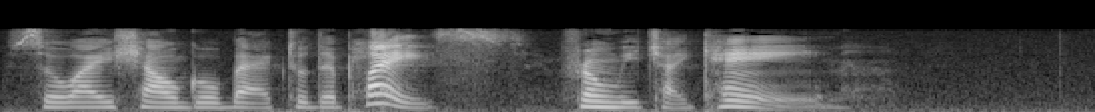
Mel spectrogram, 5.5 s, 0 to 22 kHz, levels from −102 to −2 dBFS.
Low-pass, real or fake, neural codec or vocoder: 7.2 kHz; real; none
